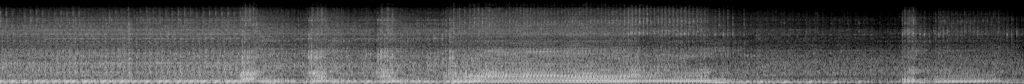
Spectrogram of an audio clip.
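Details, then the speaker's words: 1978 Moto Morini Strada twin idling after replacing corroded rockers with rebuilt sets, rocker boxes still off; even idle with one throttle blip, steady firing without ticking or knocking, sounds improved and healthy. "well i think that sounds like an improvement to me and that's even without the rocker boxes on"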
